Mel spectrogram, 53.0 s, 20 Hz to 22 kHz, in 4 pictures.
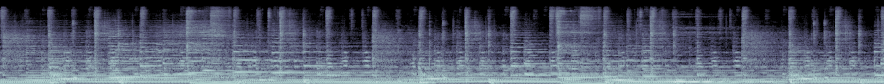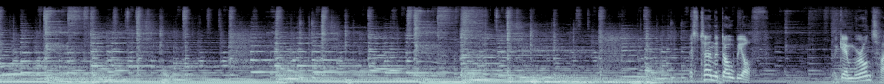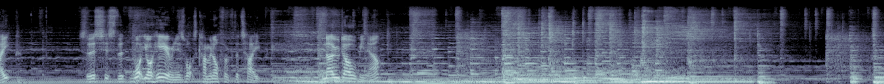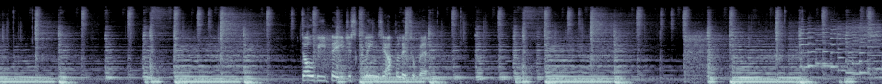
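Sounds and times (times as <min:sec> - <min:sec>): music from cassette tape: 0:00.0 - 0:53.0.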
